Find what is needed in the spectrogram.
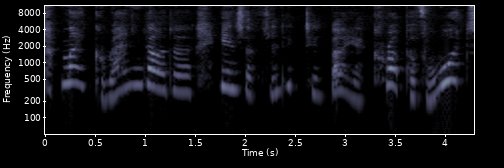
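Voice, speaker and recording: Using a put-on, squeaky character voice, a woman talks at a fairly slow pace with an extremely high pitch and very wide pitch swings. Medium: read story. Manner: polite, humble.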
